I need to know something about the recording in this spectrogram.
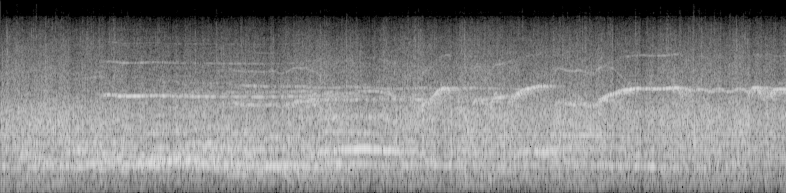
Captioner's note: applause; cheers and applause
